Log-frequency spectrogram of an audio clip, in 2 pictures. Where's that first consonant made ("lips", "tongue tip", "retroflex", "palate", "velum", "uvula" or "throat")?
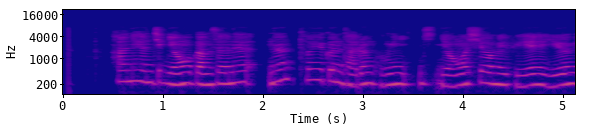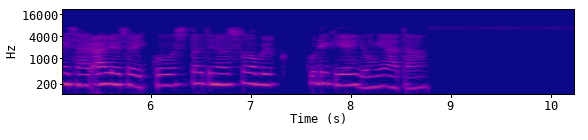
throat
